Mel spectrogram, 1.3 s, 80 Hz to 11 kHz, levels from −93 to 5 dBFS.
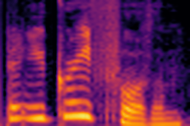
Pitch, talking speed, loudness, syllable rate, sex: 240 Hz, 235 wpm, -15 LUFS, 4.9 syllables/s, female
